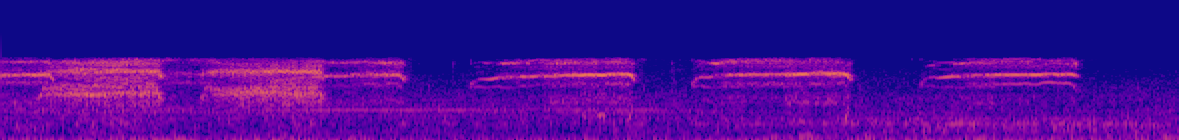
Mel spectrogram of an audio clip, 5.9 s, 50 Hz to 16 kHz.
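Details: Peregrine falcon, an adult carrying live prey to the nest in Włocławek, 24 May 2022: rasping, harsh cries with short gaps, later ones ending in an upward-bent whine, about five in six seconds.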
